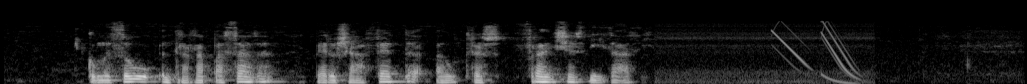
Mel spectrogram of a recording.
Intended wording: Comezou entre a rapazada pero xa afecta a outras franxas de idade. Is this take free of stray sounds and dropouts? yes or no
no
